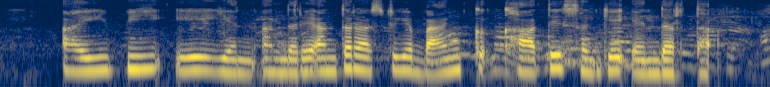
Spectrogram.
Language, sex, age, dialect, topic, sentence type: Kannada, female, 18-24, Mysore Kannada, banking, statement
